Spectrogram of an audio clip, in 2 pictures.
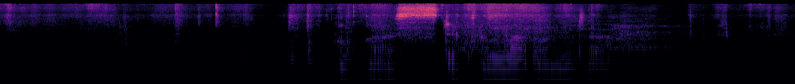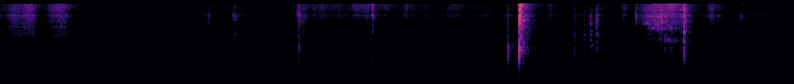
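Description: An ink pad knocks softly as it is set down on a table.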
